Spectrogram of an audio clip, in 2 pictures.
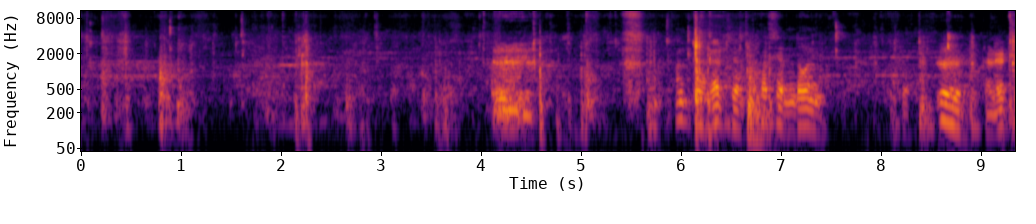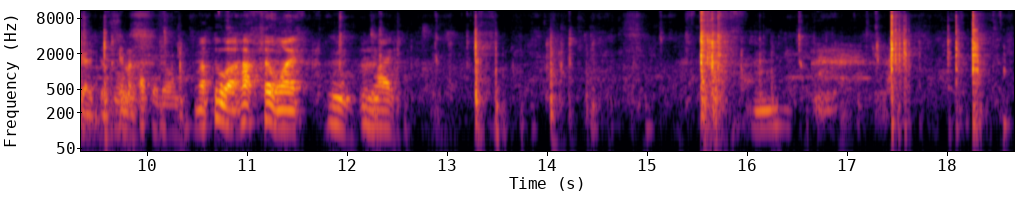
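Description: Spoons clink and tap against bowls and plates.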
